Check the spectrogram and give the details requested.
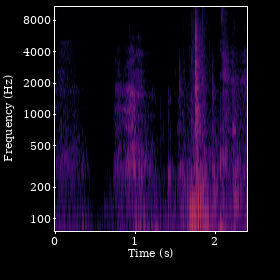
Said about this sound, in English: Come on. Open the door already.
